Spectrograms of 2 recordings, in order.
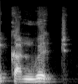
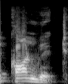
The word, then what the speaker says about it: convict: will be convicted and convict can be a verb can be a noun as a verb we say convict as a noun we say convict he is a convict spelling is the same but pronunciation changes coming to the next snippet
